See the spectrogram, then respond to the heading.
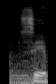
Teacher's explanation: the e sound in C slides to the next word u creating a link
